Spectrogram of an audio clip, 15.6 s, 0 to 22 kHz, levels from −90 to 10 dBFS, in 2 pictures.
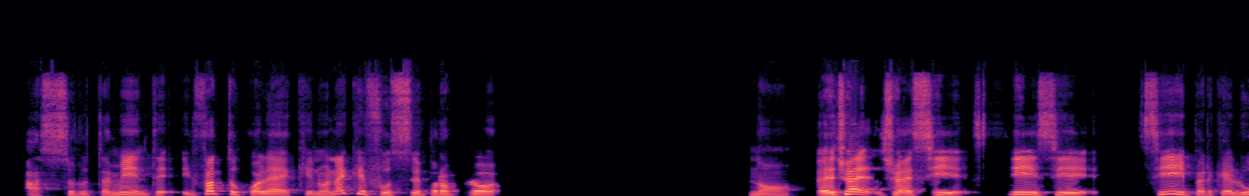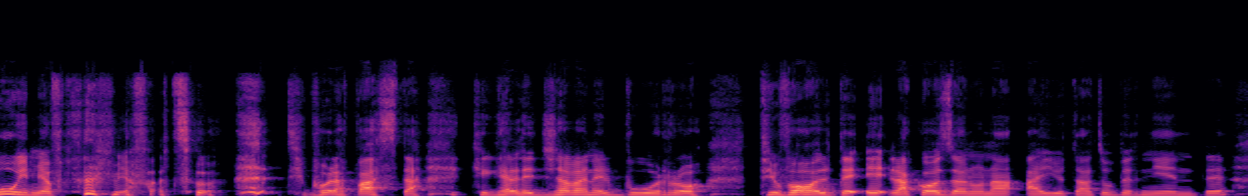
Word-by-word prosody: Assolutamente, 180 - -3
il - - -9
fatto 300 -5 +3
qual 190 -4 +4
è? 180 -4 +2
Che 185 - -9
non 185 - -3
è 325 - +4
che 285 - 0
fosse 205 -3 -2
proprio 200 -1 +2 1.6
No, 165 +2 -5
ehm, 210 +2 +9
cioè- 280 -1 +8
cioè 215 -3 +3
sì, 235 - +2 0.2
sì, 240 -3 +5
sì, 425 - +1 0.2
sì 255 0 +1
perché 195 -1 -2
lui 235 +2 +1
mi 195 - -3
ha - - +1
f 290 - -3
mi 240 - -7
ha - - -5
fatto - - -9 0.4
tipo 215 - -7
la 205 -3 -1
pasta 195 -2 0 0.3
che 210 -2 -9
galleggiava 200 +2 -1
nel 200 -1 -4
burro 200 0 -3 0.3
più 215 0 -4
volte 215 - +3
e 455 -1 0
la - - +2
cosa 200 -2 +1
non 180 0 -6
ha 180 - -3
aiutato 180 +2 -6
per 195 -1 -11
niente 185 +1 -9
200 Hz, 170 wpm, -21 LUFS, 185-225 Hz, 1.6 s, ehm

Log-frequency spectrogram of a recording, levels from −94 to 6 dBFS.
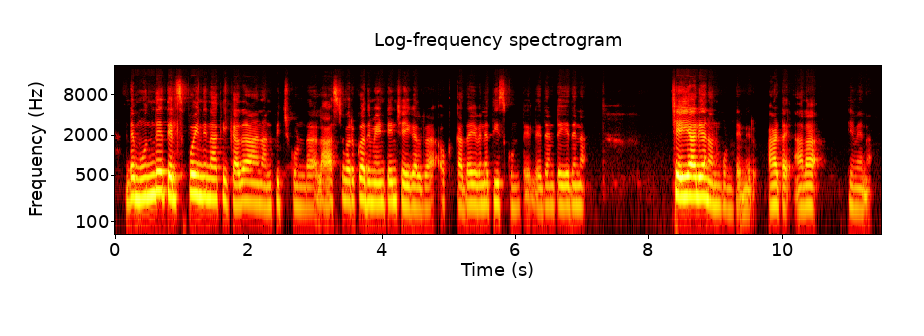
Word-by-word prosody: అంటే 230 - -2
ముందే 250 +5 +4
తెలిసిపోయింది 240 +1 +4
నాకు 220 0 -7
ఈ - - -18
కథ 180 +2 -1 0.2
అని 185 -1 -10
అనిపిచ్చకుండా, 175 -1 -14 0.2
లాస్ట్ - - -8
వరకు 205 +2 -5
అది 195 -1 -5
మెయిన్‌టైన్ 195 +1 -6
చేయగలరా? 170 -2 -6 0.2
ఒక 190 - -31 0.2
కథ 175 - -9
ఏమైనా 180 +1 -8
తీసుకుంటే, 170 -3 -12
లేదంటే 175 +2 -10
ఏదైనా... 175 -1 -11 1.4
చెయ్యాలి 235 -1 +10
అని 210 - -2
అనుకుంటే 175 -3 -13
మీరు. - - -15 0.3
ఆటై 180 -2 -4 0.2
అలా 175 +1 -4 0.6
ఏమేనాా? 160 -2 -15
180 Hz, 135 wpm, -18 LUFS, 170-220 Hz, 1.4 s, చెయ్యాలి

